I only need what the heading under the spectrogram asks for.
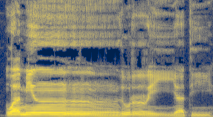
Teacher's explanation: Huruf dzal termasuk kepada huruf ikhfa hakiki, tergolong kepada ikhfa hakiki ausat. Jadi cara bacanya disamarkan dan juga didengungkan.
